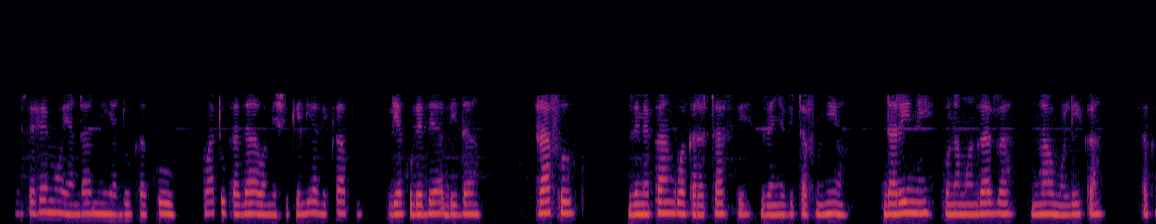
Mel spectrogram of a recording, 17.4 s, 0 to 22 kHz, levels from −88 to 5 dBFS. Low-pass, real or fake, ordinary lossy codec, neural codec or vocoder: 7.2 kHz; real; AAC, 16 kbps; none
